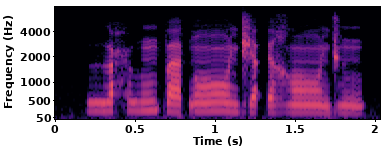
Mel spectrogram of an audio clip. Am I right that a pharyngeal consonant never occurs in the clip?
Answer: no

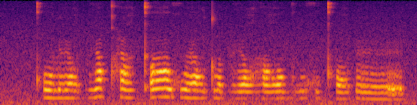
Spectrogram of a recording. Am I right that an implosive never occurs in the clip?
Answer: no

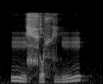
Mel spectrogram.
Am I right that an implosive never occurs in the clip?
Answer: yes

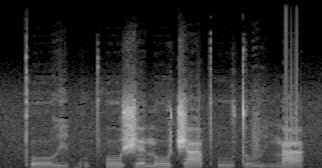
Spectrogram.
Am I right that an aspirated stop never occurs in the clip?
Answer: no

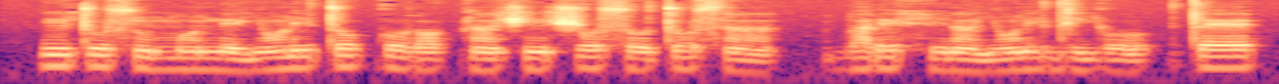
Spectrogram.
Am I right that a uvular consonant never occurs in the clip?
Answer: yes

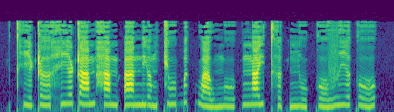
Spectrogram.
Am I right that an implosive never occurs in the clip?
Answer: no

